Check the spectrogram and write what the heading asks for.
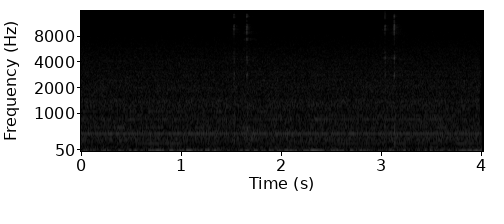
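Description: Near silence: faint room tone with a low steady hum, broken by two faint double clicks, one about a second and a half in and another about three seconds in.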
